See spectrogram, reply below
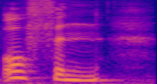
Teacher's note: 这个 t 的音是可以发也可以不发的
